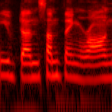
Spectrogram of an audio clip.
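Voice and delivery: ordinary talk, nothing marked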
